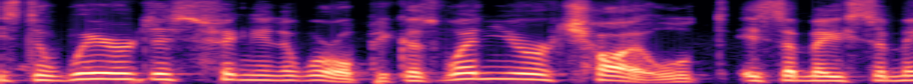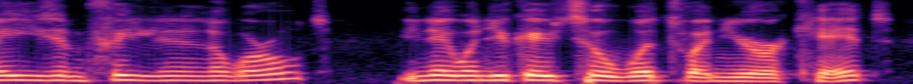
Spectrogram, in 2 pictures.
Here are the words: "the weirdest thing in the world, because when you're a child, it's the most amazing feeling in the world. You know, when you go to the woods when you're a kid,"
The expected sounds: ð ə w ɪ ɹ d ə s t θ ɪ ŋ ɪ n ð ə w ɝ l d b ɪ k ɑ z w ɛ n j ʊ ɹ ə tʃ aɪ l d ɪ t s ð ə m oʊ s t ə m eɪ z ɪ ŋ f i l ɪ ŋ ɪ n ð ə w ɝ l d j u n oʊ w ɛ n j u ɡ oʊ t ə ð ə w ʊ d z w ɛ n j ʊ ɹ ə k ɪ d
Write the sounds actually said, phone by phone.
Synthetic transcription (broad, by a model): ð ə w ɪ ɹ d ə s t θ ɪ ŋ ɪ n ð ə w ɝ l d b ɪ k ɑ z w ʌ n j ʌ ɹ ə tʃ aɪ l d ɪ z ð ə m oʊ s t ə m eɪ z ɪ ŋ f i l ɪ ŋ ɪ n ð ə w ɝ l d j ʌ n oʊ w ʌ n j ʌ ɡ oʊ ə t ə w ʊ d z w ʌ n j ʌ ɹ ə k ɪ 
